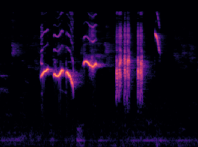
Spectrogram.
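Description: An orange-headed thrush sings a brief, varied phrase: clear, wavering whistles, then a few harsh, scratchy notes and a thin, high falling note. No other sounds.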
